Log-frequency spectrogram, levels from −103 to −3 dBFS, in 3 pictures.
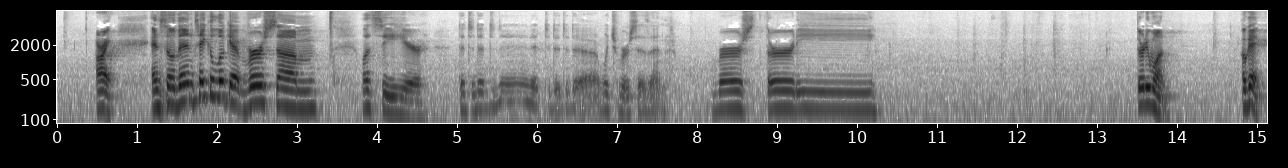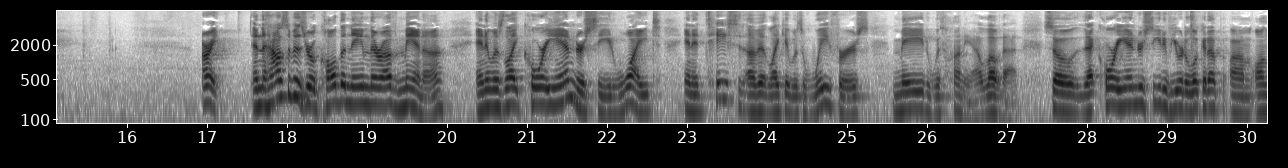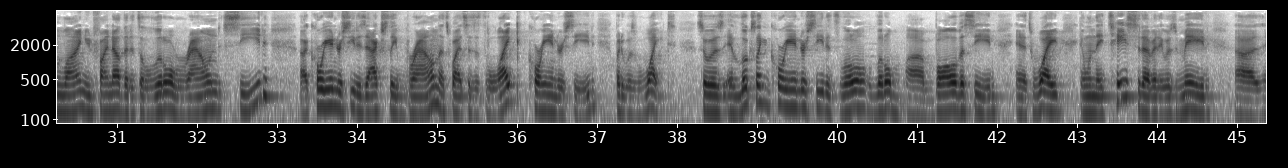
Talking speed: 165 wpm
